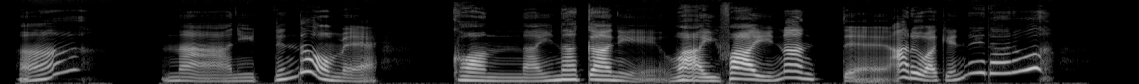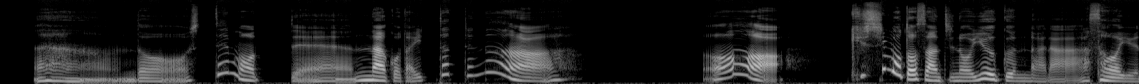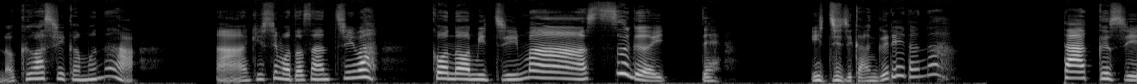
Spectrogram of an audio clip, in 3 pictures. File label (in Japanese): ボイスサンプル（田舎のおばあちゃん）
